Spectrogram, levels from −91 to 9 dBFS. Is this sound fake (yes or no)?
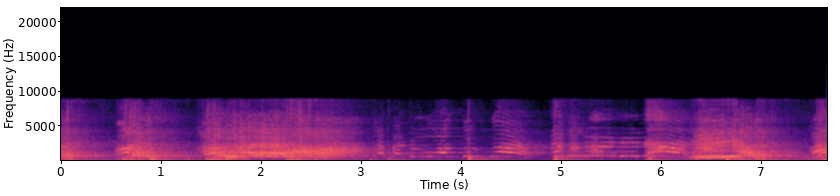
yes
